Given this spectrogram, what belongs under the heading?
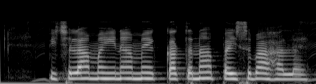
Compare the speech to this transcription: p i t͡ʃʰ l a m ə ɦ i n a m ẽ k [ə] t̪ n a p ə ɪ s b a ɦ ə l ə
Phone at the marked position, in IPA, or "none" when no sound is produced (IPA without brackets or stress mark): ə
